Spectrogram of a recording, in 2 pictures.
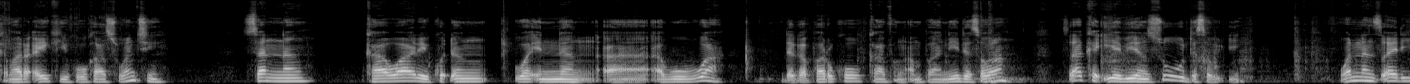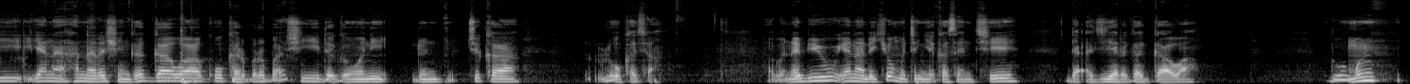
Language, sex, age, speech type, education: Hausa, male, 60+, spontaneous, tertiary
